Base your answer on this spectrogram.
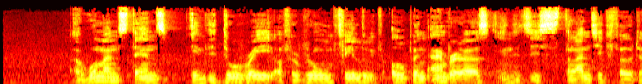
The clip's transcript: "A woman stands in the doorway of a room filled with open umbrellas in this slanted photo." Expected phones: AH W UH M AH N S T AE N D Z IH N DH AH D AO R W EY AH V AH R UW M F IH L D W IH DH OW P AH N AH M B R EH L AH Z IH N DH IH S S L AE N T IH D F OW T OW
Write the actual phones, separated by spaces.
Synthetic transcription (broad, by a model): AH W UH M AH N S T AE N D Z IH N DH AH D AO R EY AH V AH R UW M F IH L D W IH DH OW P AH N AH M B R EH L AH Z IH N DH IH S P L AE N T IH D F OW T OW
